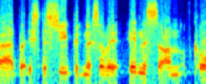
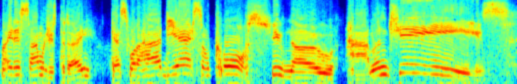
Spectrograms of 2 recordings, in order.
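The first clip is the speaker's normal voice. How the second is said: sarcastic drawl; 4 semitones higher, 8 dB louder than usual. Pretend. Mock-weary sandwich rant.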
